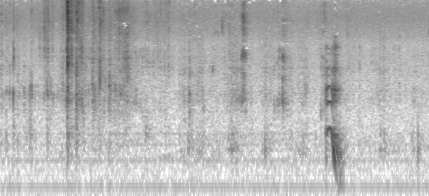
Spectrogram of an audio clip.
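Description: Two people biting into s'mores and chewing, the graham crackers crunching in crisp little snaps, mostly one to two seconds in. About five seconds in comes one short falling hum from one of them.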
